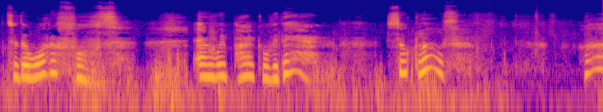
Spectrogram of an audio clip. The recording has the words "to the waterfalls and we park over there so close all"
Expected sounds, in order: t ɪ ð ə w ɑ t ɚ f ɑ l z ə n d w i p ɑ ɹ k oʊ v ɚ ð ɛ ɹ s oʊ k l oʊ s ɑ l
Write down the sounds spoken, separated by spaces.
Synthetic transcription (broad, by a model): t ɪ ð ə w ɑ t ɚ f ɑ l z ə n w i p ɑ ɹ k oʊ v ɚ ð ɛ ɹ s oʊ k l oʊ s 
